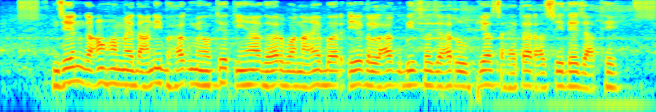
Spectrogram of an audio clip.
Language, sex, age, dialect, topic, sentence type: Chhattisgarhi, male, 25-30, Eastern, banking, statement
